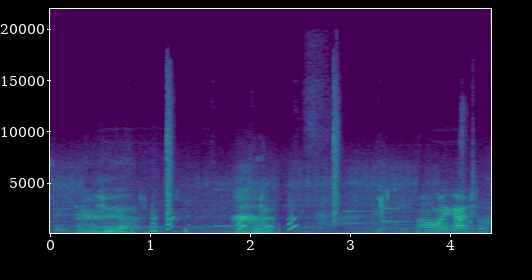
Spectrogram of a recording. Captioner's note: giggles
